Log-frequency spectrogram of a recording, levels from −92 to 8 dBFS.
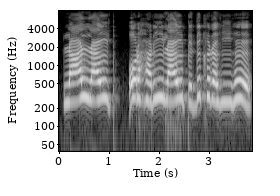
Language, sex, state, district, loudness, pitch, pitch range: Hindi, female, Madhya Pradesh, Bhopal, -12 LUFS, 265 Hz, 250-290 Hz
